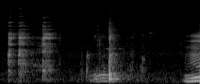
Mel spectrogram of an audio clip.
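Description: Cutlery clinking against a dinner plate several times in quick succession, followed by a brief voice sound and an "mmm" of enjoyment near the end.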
